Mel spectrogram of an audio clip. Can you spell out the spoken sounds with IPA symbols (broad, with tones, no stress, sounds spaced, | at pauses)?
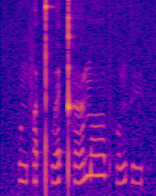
p ʊ˨ ŋ f ɐ˨ t̚ kʷʰ ɛː˨˥ t̚ kʰ œː˨˥ m ɔː˥ pʰ ʊ˨˥ ŋ k yː˨ p̚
